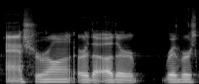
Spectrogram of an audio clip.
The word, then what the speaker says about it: Acheron: and I think the other road is called Acheron, or the other river is called Acheron.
